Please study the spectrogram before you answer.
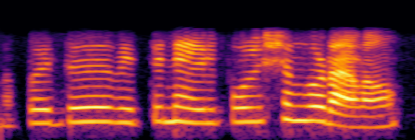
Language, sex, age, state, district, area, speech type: Malayalam, female, 30-45, Kerala, Pathanamthitta, rural, conversation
